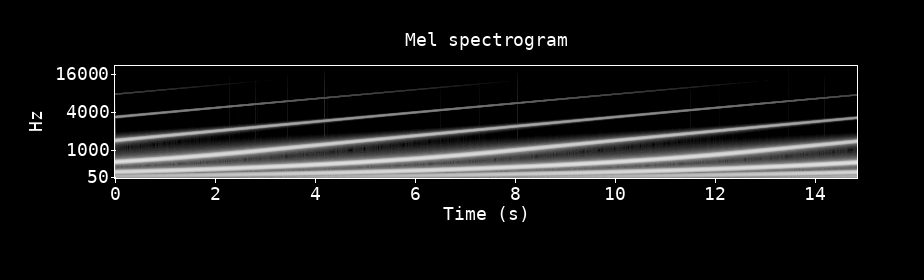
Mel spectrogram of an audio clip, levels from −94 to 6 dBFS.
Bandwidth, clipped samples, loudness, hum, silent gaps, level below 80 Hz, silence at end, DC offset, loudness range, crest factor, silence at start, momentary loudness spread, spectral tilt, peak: 6.6 kHz; under 0.1%; -8 LUFS; none; none; -36 dBFS; 0 s; under 0.1%; 0 LU; 8 dB; 0 s; 0 LU; -9 dB/octave; 0 dBFS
